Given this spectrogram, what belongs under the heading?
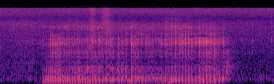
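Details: Snoring from a resting pet: one long, rough, rattling sleep breath lasting about two seconds.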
